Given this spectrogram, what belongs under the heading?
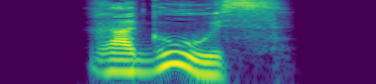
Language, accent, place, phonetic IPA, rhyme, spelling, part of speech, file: German, Germany, Berlin, [ʁaˈɡuːs], -uːs, Ragouts, noun, De-Ragouts.ogg
- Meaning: 1. genitive singular of Ragout 2. plural of Ragout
